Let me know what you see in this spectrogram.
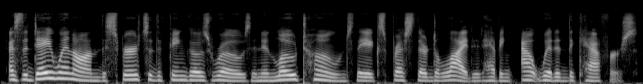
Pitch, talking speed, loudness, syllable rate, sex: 190 Hz, 225 wpm, -19 LUFS, 5.4 syllables/s, female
